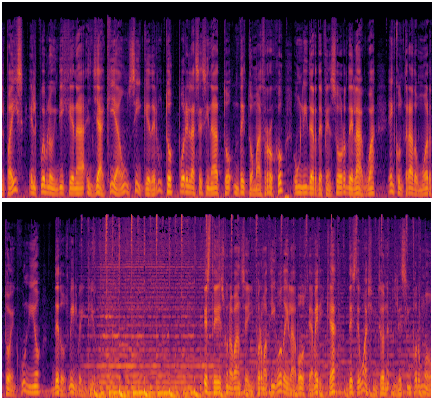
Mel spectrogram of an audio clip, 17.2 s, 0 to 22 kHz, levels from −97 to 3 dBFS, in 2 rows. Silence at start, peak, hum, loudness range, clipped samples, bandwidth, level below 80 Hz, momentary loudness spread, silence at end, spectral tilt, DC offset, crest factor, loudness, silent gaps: 0 s; -4 dBFS; none; 3 LU; under 0.1%; 17 kHz; -34 dBFS; 6 LU; 0 s; -6 dB/octave; under 0.1%; 18 dB; -24 LUFS; none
